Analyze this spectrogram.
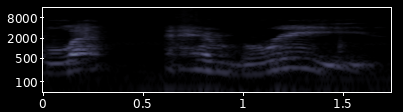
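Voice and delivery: ordinary talk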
